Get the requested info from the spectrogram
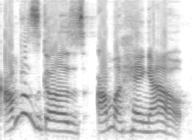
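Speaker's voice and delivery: lightly put-on gamer accent; player voice. Player talking themselves into just hanging out, in a lightly put-on player voice. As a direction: slip lightly into a casual player voice. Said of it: "Where does this accent come from?".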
